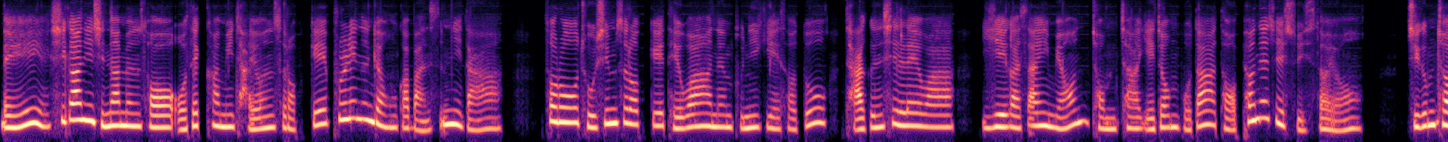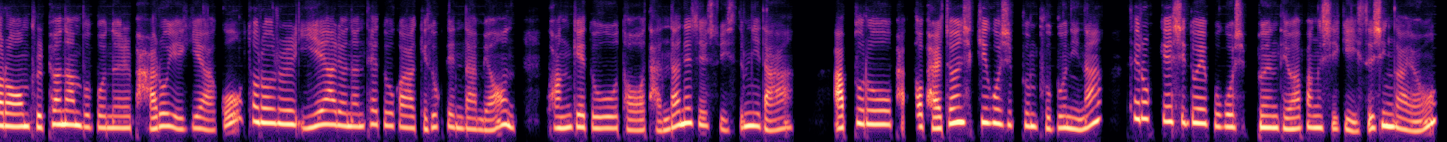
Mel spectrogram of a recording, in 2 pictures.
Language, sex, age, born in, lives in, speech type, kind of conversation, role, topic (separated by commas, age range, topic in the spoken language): Korean, female, 35-39, South Korea, South Korea, read, expert-assistant, expert, 오래된 친구와 우정을 오래 유지하려면 어떻게 해야 하나요?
